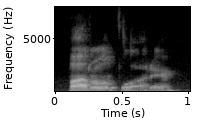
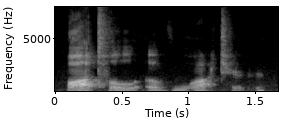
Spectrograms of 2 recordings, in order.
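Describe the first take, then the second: First: The t sounds come out like soft d's. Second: The t sounds are fully pronounced. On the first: "Utahns say the D. ... That's what I would say" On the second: "strictly speaking, it's bottle of water... Pronunciating the T's"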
